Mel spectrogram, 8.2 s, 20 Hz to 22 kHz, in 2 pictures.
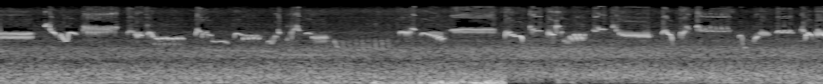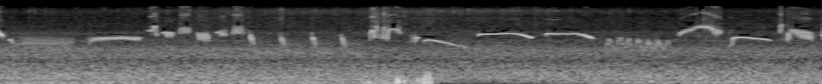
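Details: Eurasian skylark in song at Eyemouth, 30 May 2024, Canon EOS 90D with Sigma 150–600mm lens; rapid, varied high twitters and rising-falling whistles pour out without pause, with steady low background rumble and a couple of dull knocks.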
